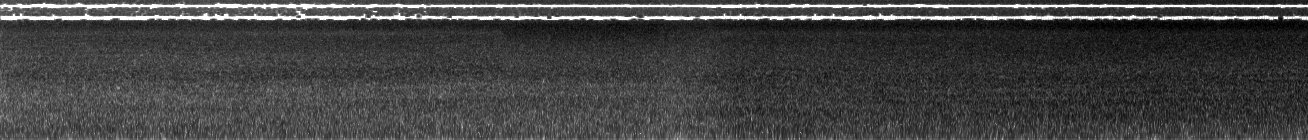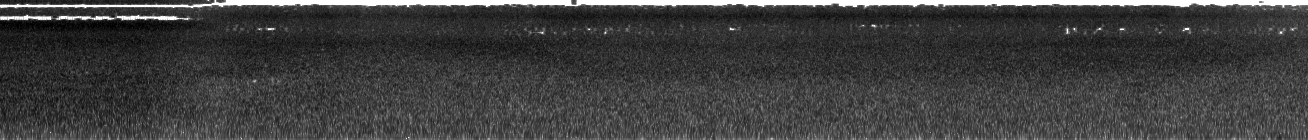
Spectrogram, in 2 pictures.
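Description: Steady rushing of a waterfall and its cascading creek, a continuous roar of falling water that grows louder from about seven seconds in and eases back a little after about fifteen seconds.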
